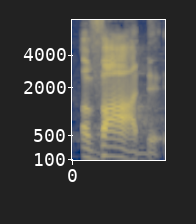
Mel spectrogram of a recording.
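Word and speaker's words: avad (עבד): All throughout Scripture, the word avad, it's spelled abad, but it's avad in the original language.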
